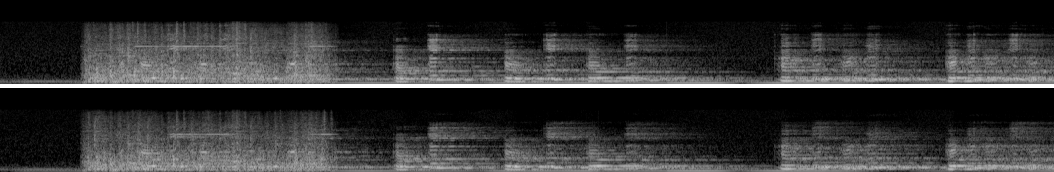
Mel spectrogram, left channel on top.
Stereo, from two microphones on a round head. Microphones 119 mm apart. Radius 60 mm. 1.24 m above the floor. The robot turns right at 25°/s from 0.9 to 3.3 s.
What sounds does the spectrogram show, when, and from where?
1.4 s a squeak: 50° left (ahead or behind), 3 m; by 10.4 s 70° left (ahead or behind), 3 m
